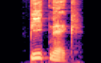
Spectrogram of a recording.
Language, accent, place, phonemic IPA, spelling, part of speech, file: German, Germany, Berlin, /ˈbiːtnɪk/, Beatnik, noun, De-Beatnik.ogg
- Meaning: beatnik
